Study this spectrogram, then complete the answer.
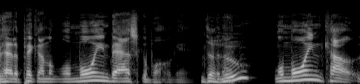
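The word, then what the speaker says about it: Le Moyne: what are they Leon Le Moine Le Mo rhymes with de Mo yes Le Moine Dolphins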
